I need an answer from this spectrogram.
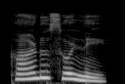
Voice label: "ಗುಡಿಸಿಲು", Kannada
